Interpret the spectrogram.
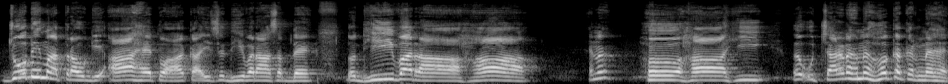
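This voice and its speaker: A man teaching how to read and pronounce Sanskrit, explaining patiently and repeating words for the learner. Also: sits high. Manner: slow, deliberate chanting of Sanskrit lines. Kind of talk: explaining reading and pronunciation.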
